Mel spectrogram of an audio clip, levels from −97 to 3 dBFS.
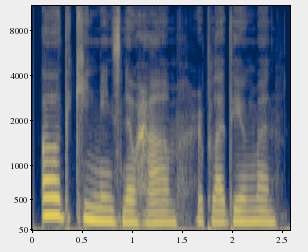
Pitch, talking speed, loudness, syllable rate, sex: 175 Hz, 230 wpm, -17 LUFS, 5.1 syllables/s, female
